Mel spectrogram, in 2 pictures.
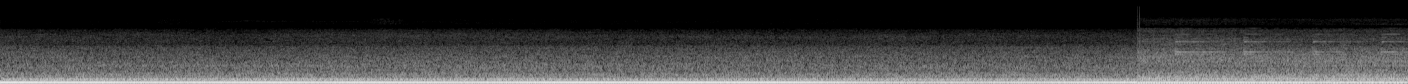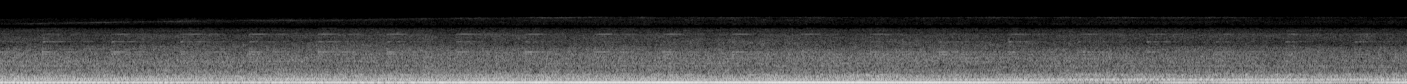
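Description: MBTA commuter rail train with a diesel locomotive rolling slowly past, a loud steady low engine drone throughout. About eleven seconds in the sound shifts abruptly and faint high ringing tones join.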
